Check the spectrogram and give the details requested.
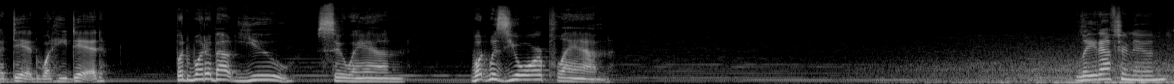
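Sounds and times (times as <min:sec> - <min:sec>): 
speech: 0:00.0 - 0:01.2, 0:01.8 - 0:06.2, 0:10.8 - 0:11.7
broadband road noise: 0:07.2 - 0:11.7
sedan engine humming driving down out of the mountains above Chongqing: 0:07.5 - 0:11.7.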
